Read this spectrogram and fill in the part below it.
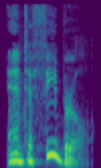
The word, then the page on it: antifebrile: British English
